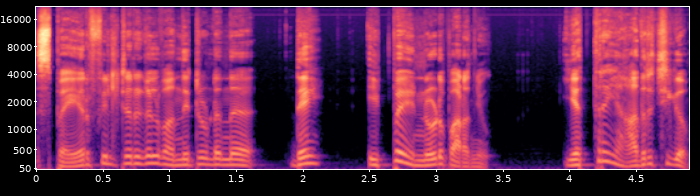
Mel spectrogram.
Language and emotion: Malayalam, surprised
